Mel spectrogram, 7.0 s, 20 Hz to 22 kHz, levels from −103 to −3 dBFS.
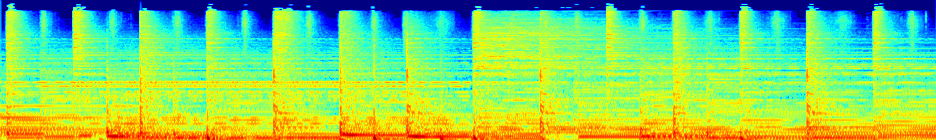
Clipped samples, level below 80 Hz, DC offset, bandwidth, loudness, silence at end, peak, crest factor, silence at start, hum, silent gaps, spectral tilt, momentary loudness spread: under 0.1%; -26 dBFS; under 0.1%; over 20 kHz; -17 LUFS; 0 s; 0 dBFS; 16 dB; 0 s; none; none; -5 dB/octave; 5 LU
